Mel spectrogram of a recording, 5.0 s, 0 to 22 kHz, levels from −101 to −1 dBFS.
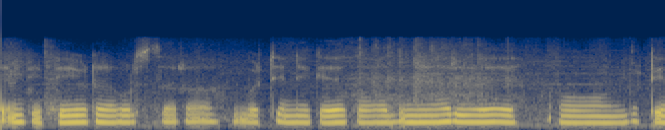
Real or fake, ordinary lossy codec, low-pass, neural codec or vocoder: real; none; none; none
